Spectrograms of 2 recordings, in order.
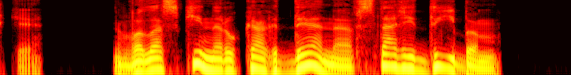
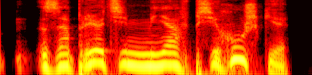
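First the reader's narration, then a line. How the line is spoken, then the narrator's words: Hoarse question. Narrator (Russian): хрипло уточнил он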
